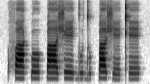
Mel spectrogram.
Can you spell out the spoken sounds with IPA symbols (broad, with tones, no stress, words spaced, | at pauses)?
faː˨k͡poː˨k͡paː˨ʃeː˨ ɡu˨du˨ k͡pa˦ʃeː˨kʰe˦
